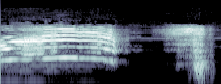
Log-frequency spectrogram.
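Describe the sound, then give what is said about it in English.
A scrawny cat yowls loudly: one long, drawn-out wavering cry, then a brief pause and a shorter, harsher second yowl. No one speaks. “Slowly, it moved into my line of vision. It was a cat.”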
